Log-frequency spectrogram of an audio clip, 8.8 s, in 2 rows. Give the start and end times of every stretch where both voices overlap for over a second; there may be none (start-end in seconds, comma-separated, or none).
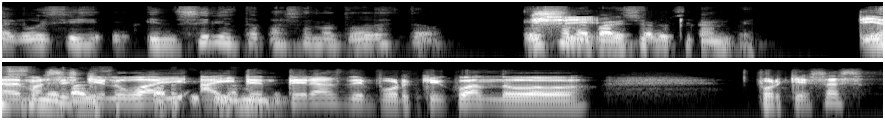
4.3-5.8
